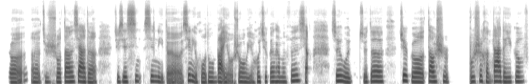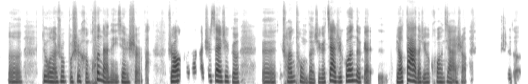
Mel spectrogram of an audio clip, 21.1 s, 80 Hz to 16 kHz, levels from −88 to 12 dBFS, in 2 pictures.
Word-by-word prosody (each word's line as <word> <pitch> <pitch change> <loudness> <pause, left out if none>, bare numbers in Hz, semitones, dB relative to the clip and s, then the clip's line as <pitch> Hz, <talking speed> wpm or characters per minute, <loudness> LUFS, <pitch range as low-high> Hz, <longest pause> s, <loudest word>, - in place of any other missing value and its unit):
呃， 180 -1 +1 0.2
呃， 185 -1 -2
就 195 - -8
是 185 - -7
说 190 -1 0
当 200 +2 +2
下 205 -1 +3
的 185 0 -1 0.3
这 200 - -5
些 200 +1 +1
心 220 +3 -4
心 220 -1 -2
理 195 -2 -1
的 - - -2
心 250 -1 0
理 215 - +2
活 185 -1 0
动 195 -1 0
吧， 190 -1 +4
有 - - -1
时 190 - -6
候 190 -1 +1
也 180 - -3
会 200 +2 -1
去 205 +1 -5
跟 200 0 0
他 200 - +1
们 195 0 -1
分 230 +5 0
享。 - - -2 0.4
所 230 - -1
以 - - +5
我 195 -5 +3 0.2
觉 195 - -3
得 210 +1 +2 0.3
这 240 -1 +3
个 195 -3 +3
倒 210 -1 +2
是， 215 0 -3 0.4
不 200 - 0
是 225 +2 -1
很 195 -4 -2
大 215 -1 +4
的 200 -1 0
一 195 0 0
个 205 +1 -2 0.2
呃， 95 0 -3 0.4
对 220 - 0
我 200 -1 +3
来 190 0 +2
说 210 +1 0
不 200 -1 -7
是 220 +3 -1
很 185 -4 -3
困 285 +8 +2
难 215 - +2
的 95 - -3
一 95 0 -4
件 185 - 0
事 - - -5
儿 - - -5
吧， - - -8 0.4
主 - - -4
要 215 +1 +9
可 230 - +6 0.2
能 195 - -7
还 - - -5
是 225 - -6
在 225 -1 +5
这 210 0 -2
个， 185 -2 -1 0.4
呃， 185 -1 -2
传 195 +1 0
统 205 -5 -4
的 160 -2 -2
这 180 - -6
个 175 +1 -1
价 235 +3 +6
值 195 - 0
观 230 +4 +5
的 205 -5 +2
改 - - -1 0.2
呃， - - -15 0.3
比 - - -4
较 180 - +7
大 235 -2 +8
的 185 - +1
这 170 -1 -3
个 180 - -3
框 190 -1 -3
架 185 -1 -2
上。 - - -7
是 - - -20 0.8
的。 - - -13
200 Hz, 265 characters per minute, -22 LUFS, 185-215 Hz, 0.8 s, 要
